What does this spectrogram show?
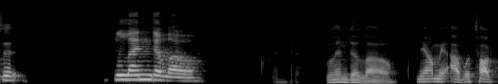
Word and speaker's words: Glendalough: How do you pronounce it? Glendalough.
